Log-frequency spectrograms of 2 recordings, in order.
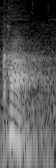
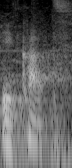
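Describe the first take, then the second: First: The final t is silent. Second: The final t is clearly sounded. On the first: The speaker calls it right. "why I'm not pronouncing the last consonant" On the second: The speaker calls it wrong. "Can you guess why I'm not saying a cat?"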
